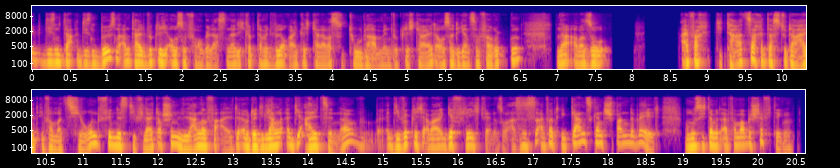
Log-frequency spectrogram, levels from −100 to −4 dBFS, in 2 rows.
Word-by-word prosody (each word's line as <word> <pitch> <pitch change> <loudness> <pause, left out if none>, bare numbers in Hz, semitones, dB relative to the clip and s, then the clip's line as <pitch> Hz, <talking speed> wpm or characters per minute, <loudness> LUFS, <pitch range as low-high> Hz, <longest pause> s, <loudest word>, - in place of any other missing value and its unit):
diesen 125 -3 0
da 120 -1 +2
diesen 110 -2 -3
bösen 155 - +4
Anteil 115 -4 +2
wirklich 120 0 +2
außen 110 -2 0
vor 95 -2 -8
gelassen, 90 +1 -5
ne, 105 - -2
ich 105 - -4
glaube, - - -4
damit 105 0 -5
will 115 - +3
auch 110 - -3
eigentlich 100 +1 -6
keiner 95 0 -4
was 105 - -1
zu - - -6
tun 100 -2 -4
haben 85 0 -3
in 85 0 -9
Wirklichkeit, - - -4
außer 100 +2 0
die 100 - -3
ganzen 105 +1 -2
Verrückten, 110 +7 -2 0.4
ne? 115 +2 +1
Aber 105 0 0
so 110 +1 +1 0.9
einfach - - +3 0.2
die - - -8
Tatsache, - - +2
dass - - +2
du - - -2
da - - +1
halt 110 0 +2
Informationen 105 +7 0
findest, 130 -4 +2
die 135 - -4
vielleicht 110 +5 -1
auch 135 - -1
schon 145 -4 +2
lange 120 +4 +4
veralte 90 0 -3
oder 120 0 +6
die 115 - 0
lang 125 +3 +6
äh, 135 - 0
die 120 - +3
alt 120 +2 +4
sind, - - -3
ne? 175 -1 -1 0.2
W - - -10
äh, 125 - -7
die 115 0 0
wirklich 140 -1 +1
aber 115 +1 +1
gepflegt 125 -1 +1
werden - - -9
und - - -15
so. - - -9
Also 110 +3 -6
es 125 - -1
ist - - -3
einfach 135 +3 -1
die 120 -1 -6
ganz, 180 +4 +2
ganz 160 -1 +1
spannende 155 +1 -1
Welt. 95 - -1 0.3
Man 115 - -2
muss 125 0 +4
sich 130 -2 -1
damit 135 -1 +4
einfach 125 +1 -2
mal 135 0 +3
beschäftigen. 135 - -4
120 Hz, 225 wpm, -23 LUFS, 105-130 Hz, 0.9 s, oder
